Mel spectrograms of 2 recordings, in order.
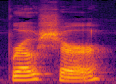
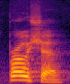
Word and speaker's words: brochure: English and British English there is a tendency for lone words often from French to be stressed on the first syllable by Brits whereas Americans put the stress on the second syllable for example adult adult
